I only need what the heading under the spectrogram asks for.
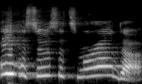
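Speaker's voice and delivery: put-on very high, loud, chipper, eager-to-please voice. Retelling calling someone on the phone: imitating own chipper greeting. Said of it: "I am chipper".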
